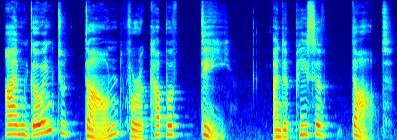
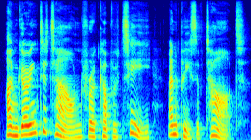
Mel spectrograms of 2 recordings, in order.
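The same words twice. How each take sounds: First: The t sounds have no puff of air. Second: The t sounds have a clear puff of air. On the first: The speaker calls it wrong. "First pronouncing with my t's without enough air" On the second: The speaker calls it right. "and then pronouncing correctly"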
